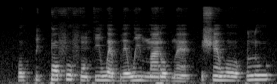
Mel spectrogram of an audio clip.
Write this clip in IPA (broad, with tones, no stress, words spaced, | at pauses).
o˨k͡pi˧k͡pɔ˦fo˦˨ fɔ̃˨ki˧wɛ˨ be˨˦wi˦˨ mã˧ɾo˨bɛ̃˨ | ʃɛ̃˦wo˦˨ | lu˦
